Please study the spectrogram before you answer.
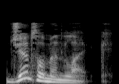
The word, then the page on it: gentlemanlike: British English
